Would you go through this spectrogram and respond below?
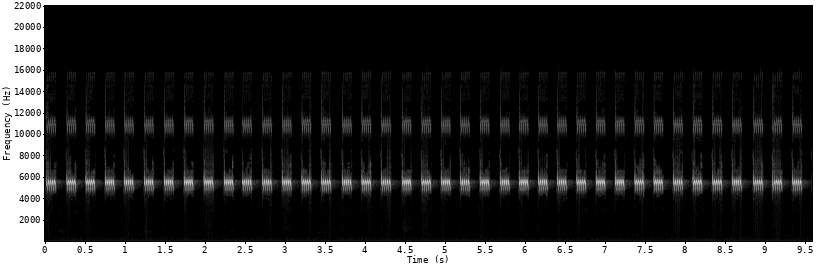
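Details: Male cricket chirping steadily, short high-pitched pulses with a fainter higher overtone, about four per second, evenly spaced and constant in loudness throughout; no other sounds.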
